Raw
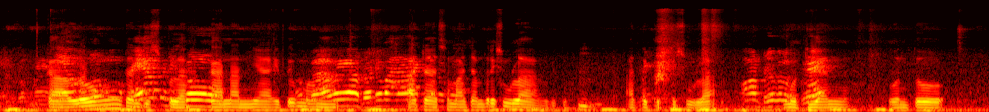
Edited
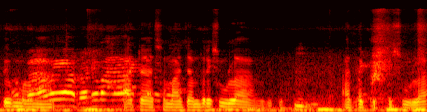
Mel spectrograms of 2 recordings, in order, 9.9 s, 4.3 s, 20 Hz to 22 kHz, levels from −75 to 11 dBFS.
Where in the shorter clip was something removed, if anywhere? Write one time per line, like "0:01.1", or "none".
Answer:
none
